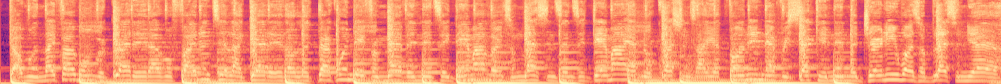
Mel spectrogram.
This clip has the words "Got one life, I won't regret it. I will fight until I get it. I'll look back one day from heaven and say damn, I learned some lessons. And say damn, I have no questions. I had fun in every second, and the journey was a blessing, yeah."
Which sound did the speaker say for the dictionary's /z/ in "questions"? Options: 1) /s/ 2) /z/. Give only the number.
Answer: 2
